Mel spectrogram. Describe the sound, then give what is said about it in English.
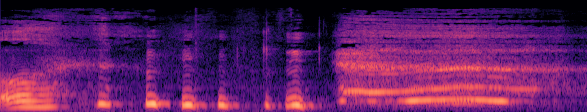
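A very deep, wheezy breath drawn out for over a second, preceded by a few short, laugh-like voiced bursts. “Oh, that's a very deep breath.”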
